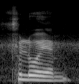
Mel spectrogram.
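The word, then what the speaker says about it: phloem: क्यों करते हैं, जाइलम फ्लोएम ऐसे याद रखा करो कि फ्लोएम मतलब क्या हुआ, एफ से इसको एफ मान लो, प्रोनाउंस करने में एफ आता, वैसे स्पेलिंग पीएच से होती।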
